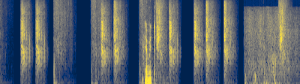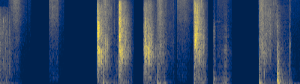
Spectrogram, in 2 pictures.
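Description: A block of earth is placed with a soft thud.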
